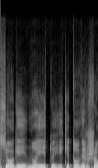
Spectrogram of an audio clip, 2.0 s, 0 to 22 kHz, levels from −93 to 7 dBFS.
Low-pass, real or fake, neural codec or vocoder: 19.8 kHz; fake; codec, 44.1 kHz, 7.8 kbps, DAC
